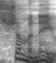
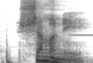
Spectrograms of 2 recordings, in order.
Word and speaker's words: Chamonix: Is that it's Chamonix, right? Chamonix. Chamonix. I can feel something coming up with that. Chamonix van. Hey, by the way, 6 watching and 6 thumbs up. That's a good ratio. Chamonix.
